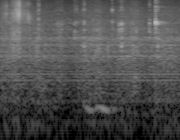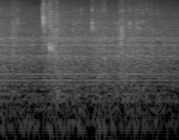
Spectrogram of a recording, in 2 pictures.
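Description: A person eating close to the microphone: soft wet chewing broken by a few sharp crunches as a cracker-like bite topped with green spread is bitten and chewed.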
